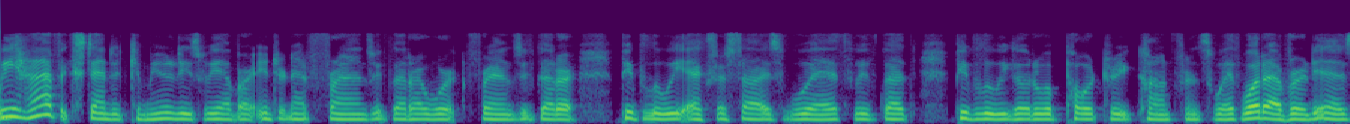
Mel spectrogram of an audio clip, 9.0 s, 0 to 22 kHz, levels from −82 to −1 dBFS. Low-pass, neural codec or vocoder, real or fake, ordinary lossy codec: 7.2 kHz; codec, 16 kHz, 6 kbps, DAC; fake; Opus, 64 kbps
